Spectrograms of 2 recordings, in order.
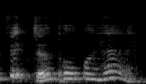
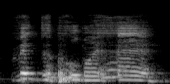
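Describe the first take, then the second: First: Put-on crying child. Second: Loud, high, drawn-out imitation wail; hammed-up tearful child complaint; crying child. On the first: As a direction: repeat it as an upset child, without shouting. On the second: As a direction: wail like a hurt little boy. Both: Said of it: "He's crying".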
